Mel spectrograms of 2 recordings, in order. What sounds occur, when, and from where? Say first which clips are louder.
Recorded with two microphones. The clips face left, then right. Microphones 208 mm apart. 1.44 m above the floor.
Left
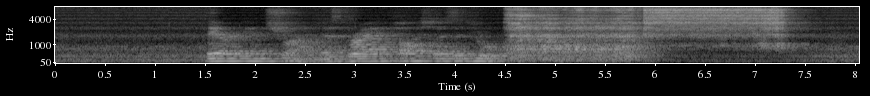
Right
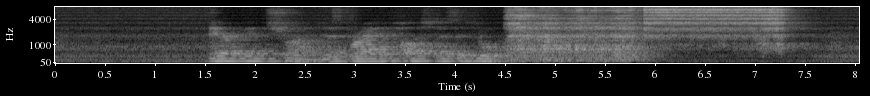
1.5 s a man speaking: left 4 dB; 85° left, 6.5 m; by 4.4 s 80° left, 8.5 m
4.5 s writing: even; 5° left (ahead or behind), 7.5 m
5.9 s a hiss: even; 50° right (ahead or behind), 0.6 m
